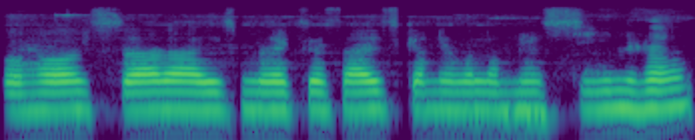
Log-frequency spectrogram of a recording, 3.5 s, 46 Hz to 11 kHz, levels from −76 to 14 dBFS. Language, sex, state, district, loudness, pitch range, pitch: Hindi, male, Bihar, Samastipur, -16 LUFS, 150-155 Hz, 150 Hz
